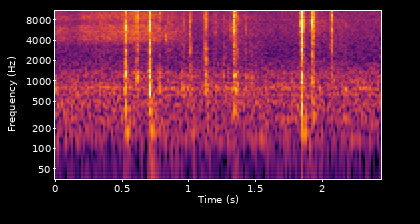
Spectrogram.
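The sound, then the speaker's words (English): Typing on a computer keyboard while building a boot image: an uneven run of crisp, light key clicks, several keystrokes in quick bursts with short pauses, with no voices. “let me create a boot image. Except I can't type.”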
